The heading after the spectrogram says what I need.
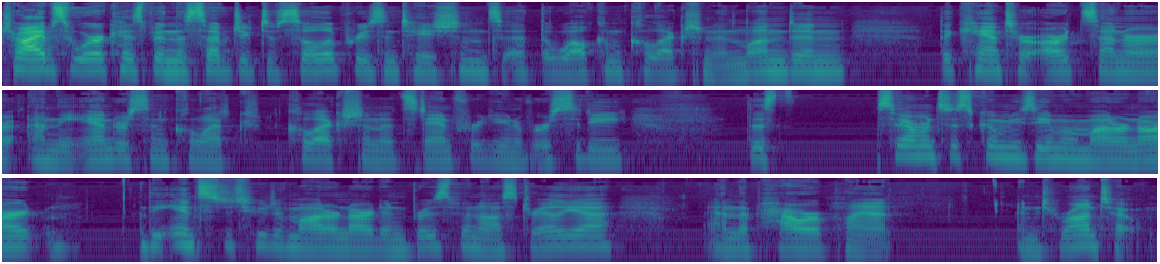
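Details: Adult woman speaking; normal speech.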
